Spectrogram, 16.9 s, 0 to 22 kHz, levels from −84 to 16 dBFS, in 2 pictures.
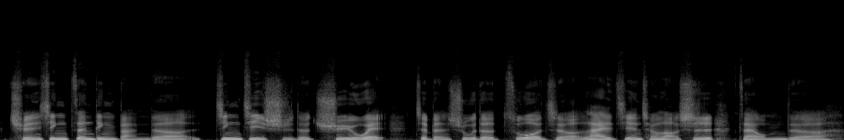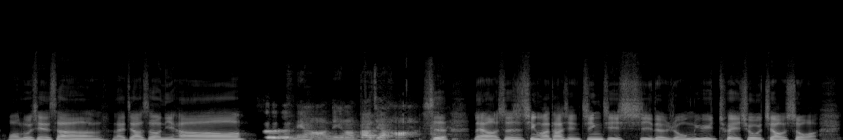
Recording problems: none

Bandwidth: 14 kHz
